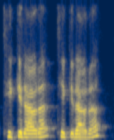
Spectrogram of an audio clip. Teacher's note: the T here in it connects with the O sound. So the T is between an I and an O. So it becomes a flap T.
